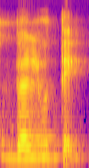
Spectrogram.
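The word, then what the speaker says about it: velouté: one we have is the vellute source it's pronounced as valuetain now what is this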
